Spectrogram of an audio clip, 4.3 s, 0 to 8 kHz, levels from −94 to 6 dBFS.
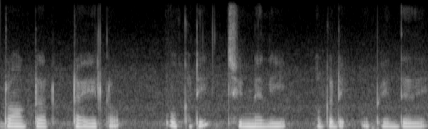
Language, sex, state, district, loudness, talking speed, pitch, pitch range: Telugu, female, Andhra Pradesh, Annamaya, -19 LUFS, 85 wpm, 205 Hz, 200-210 Hz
